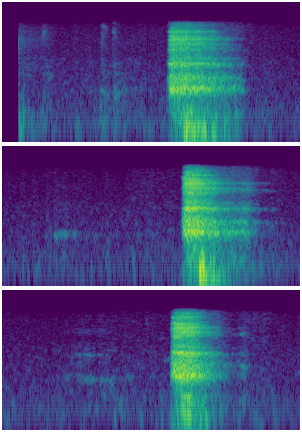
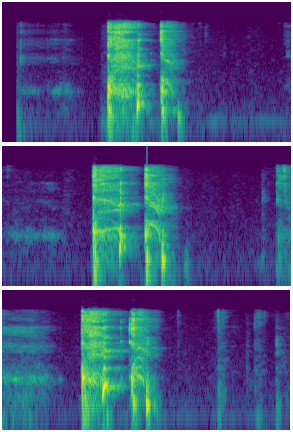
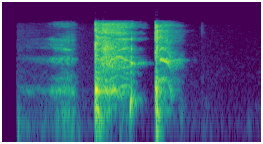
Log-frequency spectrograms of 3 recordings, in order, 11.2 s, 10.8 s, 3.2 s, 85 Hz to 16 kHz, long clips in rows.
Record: {"exhalation_length": "11.2 s", "exhalation_amplitude": 22355, "exhalation_signal_mean_std_ratio": 0.28, "three_cough_length": "10.8 s", "three_cough_amplitude": 32767, "three_cough_signal_mean_std_ratio": 0.3, "cough_length": "3.2 s", "cough_amplitude": 30321, "cough_signal_mean_std_ratio": 0.36, "survey_phase": "beta (2021-08-13 to 2022-03-07)", "age": "45-64", "gender": "Female", "wearing_mask": "No", "symptom_cough_any": true, "symptom_runny_or_blocked_nose": true, "symptom_sore_throat": true, "symptom_fever_high_temperature": true, "symptom_headache": true, "symptom_loss_of_taste": true, "symptom_onset": "3 days", "smoker_status": "Never smoked", "respiratory_condition_asthma": false, "respiratory_condition_other": false, "recruitment_source": "Test and Trace", "submission_delay": "2 days", "covid_test_result": "Positive", "covid_test_method": "ePCR"}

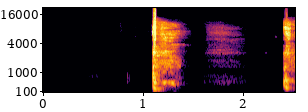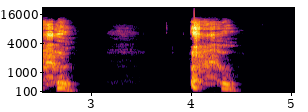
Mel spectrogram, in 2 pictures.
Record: {"three_cough_length": "5.0 s", "three_cough_amplitude": 32768, "three_cough_signal_mean_std_ratio": 0.29, "survey_phase": "beta (2021-08-13 to 2022-03-07)", "age": "65+", "gender": "Male", "wearing_mask": "No", "symptom_sore_throat": true, "symptom_fatigue": true, "symptom_other": true, "symptom_onset": "11 days", "smoker_status": "Ex-smoker", "respiratory_condition_asthma": false, "respiratory_condition_other": false, "recruitment_source": "REACT", "submission_delay": "2 days", "covid_test_result": "Negative", "covid_test_method": "RT-qPCR", "influenza_a_test_result": "Negative", "influenza_b_test_result": "Negative"}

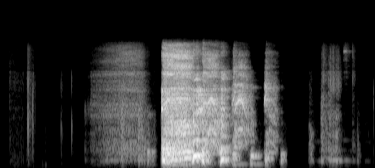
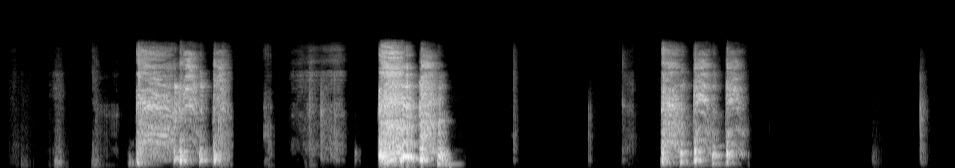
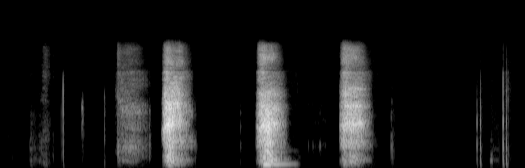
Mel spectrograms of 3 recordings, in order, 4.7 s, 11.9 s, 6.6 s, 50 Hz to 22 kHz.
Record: {"cough_length": "4.7 s", "cough_amplitude": 18633, "cough_signal_mean_std_ratio": 0.39, "three_cough_length": "11.9 s", "three_cough_amplitude": 19230, "three_cough_signal_mean_std_ratio": 0.32, "exhalation_length": "6.6 s", "exhalation_amplitude": 18872, "exhalation_signal_mean_std_ratio": 0.26, "survey_phase": "beta (2021-08-13 to 2022-03-07)", "age": "45-64", "gender": "Male", "wearing_mask": "No", "symptom_cough_any": true, "symptom_new_continuous_cough": true, "symptom_runny_or_blocked_nose": true, "symptom_diarrhoea": true, "symptom_fatigue": true, "symptom_fever_high_temperature": true, "symptom_onset": "4 days", "smoker_status": "Ex-smoker", "respiratory_condition_asthma": false, "respiratory_condition_other": false, "recruitment_source": "Test and Trace", "submission_delay": "1 day", "covid_test_result": "Positive", "covid_test_method": "RT-qPCR", "covid_ct_value": 11.9, "covid_ct_gene": "ORF1ab gene", "covid_ct_mean": 12.3, "covid_viral_load": "94000000 copies/ml", "covid_viral_load_category": "High viral load (>1M copies/ml)"}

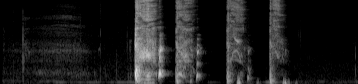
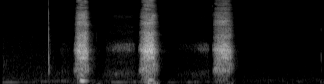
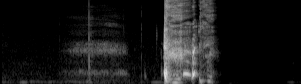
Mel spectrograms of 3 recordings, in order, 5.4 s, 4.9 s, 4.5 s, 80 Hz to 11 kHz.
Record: {"three_cough_length": "5.4 s", "three_cough_amplitude": 32768, "three_cough_signal_mean_std_ratio": 0.21, "exhalation_length": "4.9 s", "exhalation_amplitude": 17009, "exhalation_signal_mean_std_ratio": 0.27, "cough_length": "4.5 s", "cough_amplitude": 32768, "cough_signal_mean_std_ratio": 0.2, "survey_phase": "beta (2021-08-13 to 2022-03-07)", "age": "18-44", "gender": "Female", "wearing_mask": "No", "symptom_runny_or_blocked_nose": true, "symptom_onset": "12 days", "smoker_status": "Never smoked", "respiratory_condition_asthma": false, "respiratory_condition_other": false, "recruitment_source": "REACT", "submission_delay": "2 days", "covid_test_result": "Negative", "covid_test_method": "RT-qPCR", "influenza_a_test_result": "Negative", "influenza_b_test_result": "Negative"}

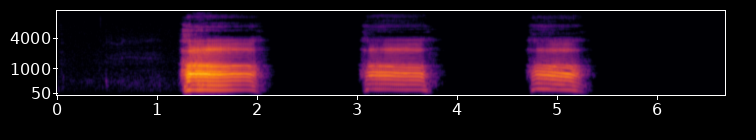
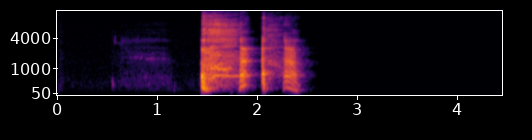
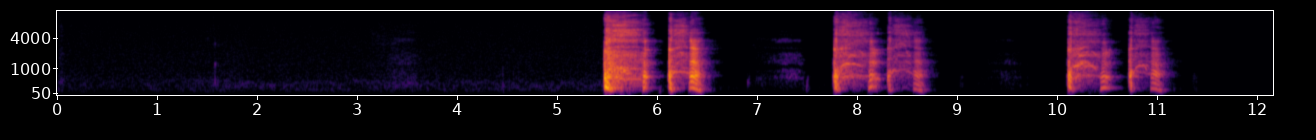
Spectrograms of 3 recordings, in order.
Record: {"exhalation_length": "6.7 s", "exhalation_amplitude": 28128, "exhalation_signal_mean_std_ratio": 0.32, "cough_length": "4.5 s", "cough_amplitude": 30646, "cough_signal_mean_std_ratio": 0.27, "three_cough_length": "12.2 s", "three_cough_amplitude": 27531, "three_cough_signal_mean_std_ratio": 0.24, "survey_phase": "beta (2021-08-13 to 2022-03-07)", "age": "45-64", "gender": "Male", "wearing_mask": "No", "symptom_none": true, "smoker_status": "Ex-smoker", "respiratory_condition_asthma": false, "respiratory_condition_other": false, "recruitment_source": "REACT", "submission_delay": "2 days", "covid_test_result": "Negative", "covid_test_method": "RT-qPCR", "influenza_a_test_result": "Negative", "influenza_b_test_result": "Negative"}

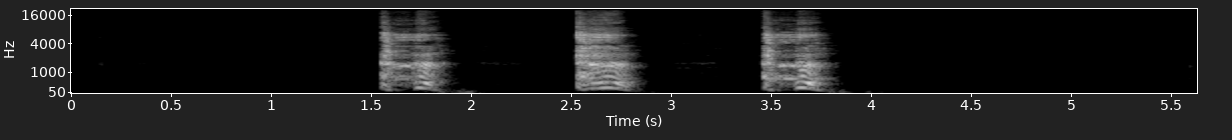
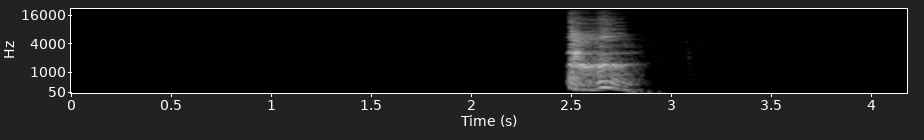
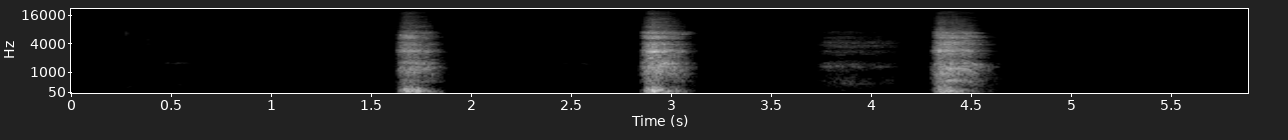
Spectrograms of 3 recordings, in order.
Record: {"three_cough_length": "5.6 s", "three_cough_amplitude": 11783, "three_cough_signal_mean_std_ratio": 0.31, "cough_length": "4.2 s", "cough_amplitude": 13949, "cough_signal_mean_std_ratio": 0.21, "exhalation_length": "5.9 s", "exhalation_amplitude": 15410, "exhalation_signal_mean_std_ratio": 0.25, "survey_phase": "alpha (2021-03-01 to 2021-08-12)", "age": "18-44", "gender": "Male", "wearing_mask": "No", "symptom_none": true, "smoker_status": "Never smoked", "respiratory_condition_asthma": true, "respiratory_condition_other": false, "recruitment_source": "REACT", "submission_delay": "2 days", "covid_test_result": "Negative", "covid_test_method": "RT-qPCR"}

